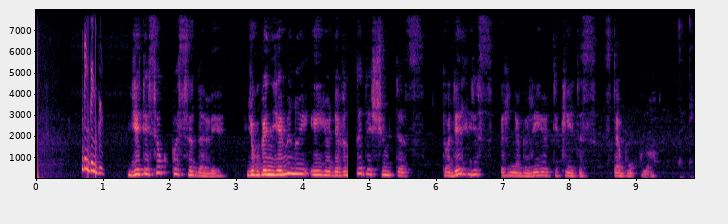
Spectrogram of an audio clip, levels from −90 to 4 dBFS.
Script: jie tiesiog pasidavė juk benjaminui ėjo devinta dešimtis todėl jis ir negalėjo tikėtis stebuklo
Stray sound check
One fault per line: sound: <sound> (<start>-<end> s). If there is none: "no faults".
sound: chirp (0.7-1.0 s)
sound: dropout (4.7-4.8 s)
